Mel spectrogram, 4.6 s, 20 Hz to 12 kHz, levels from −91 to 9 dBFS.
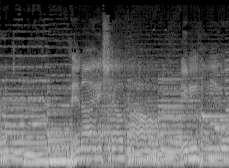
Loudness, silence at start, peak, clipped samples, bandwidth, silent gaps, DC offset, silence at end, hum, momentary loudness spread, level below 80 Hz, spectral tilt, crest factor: -20 LUFS; 0 s; -8 dBFS; under 0.1%; 9 kHz; none; under 0.1%; 0 s; none; 3 LU; -44 dBFS; -7.5 dB/octave; 12 dB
